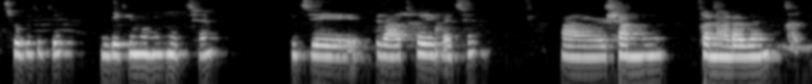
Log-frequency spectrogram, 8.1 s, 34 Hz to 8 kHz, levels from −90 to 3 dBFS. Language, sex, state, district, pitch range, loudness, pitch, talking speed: Bengali, female, West Bengal, Malda, 215-245 Hz, -21 LUFS, 230 Hz, 95 wpm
